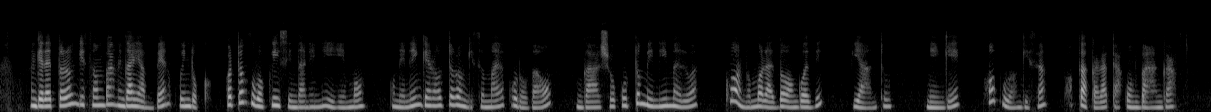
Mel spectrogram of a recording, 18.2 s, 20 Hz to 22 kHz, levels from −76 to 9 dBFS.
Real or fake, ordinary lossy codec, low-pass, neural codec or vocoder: fake; Opus, 32 kbps; 7.2 kHz; codec, 16 kHz, 0.3 kbps, FocalCodec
